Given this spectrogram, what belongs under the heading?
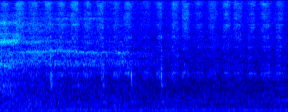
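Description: Soft, steady rubbing and rasping of sandpaper on cedar wood, close by and quiet, with faint repeated strokes and no talking.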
